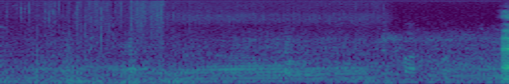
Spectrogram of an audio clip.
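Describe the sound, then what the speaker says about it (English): Touring car engines drone on track during a TCR Eastern Europe race at Most, a layered, steady roar of the field at moderate distance with a commentator's voice over it. "We also hear the roar of the engine."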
